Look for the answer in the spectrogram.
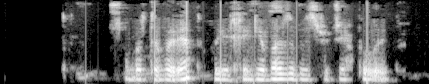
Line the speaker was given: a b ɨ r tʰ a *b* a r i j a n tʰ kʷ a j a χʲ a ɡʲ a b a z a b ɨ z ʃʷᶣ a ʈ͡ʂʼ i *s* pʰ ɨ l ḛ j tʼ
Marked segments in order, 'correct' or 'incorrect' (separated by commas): incorrect, incorrect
